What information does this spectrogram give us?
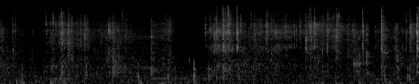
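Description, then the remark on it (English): A spatula scrapes and spreads thick fudge in an 8x8 pan across crinkly parchment paper, a continuous rustling and scratching with a brief pause midway, no voices. “Spread that out with your spatula. Oh, darn. Some got on the parchment paper.”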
